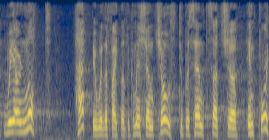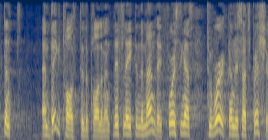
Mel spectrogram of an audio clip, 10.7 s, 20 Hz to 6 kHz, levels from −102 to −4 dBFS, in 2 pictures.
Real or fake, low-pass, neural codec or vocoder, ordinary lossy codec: fake; 5.4 kHz; codec, 16 kHz, 8 kbps, FreqCodec, larger model; none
